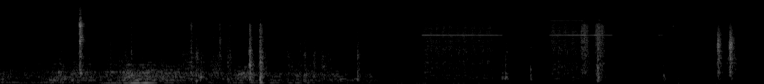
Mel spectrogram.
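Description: Metal ball-bearing drawer slide rolling with a few sharp clicks. Then come two short spells of a steady high whine, under a second each, as screws are driven into a caster's metal mounting plate.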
